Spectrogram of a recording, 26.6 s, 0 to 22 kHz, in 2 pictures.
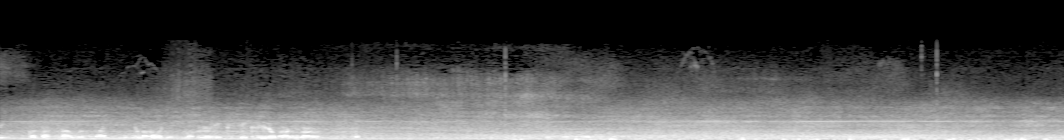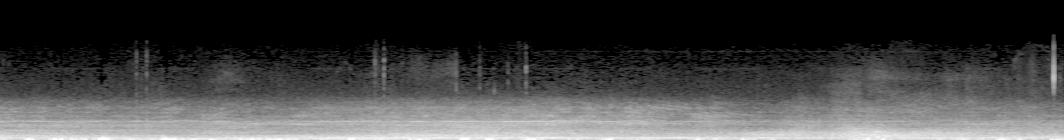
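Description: Boeing 737-8 MAX airliner idling on the ground: a steady jet whine with a faint high tone held through the middle.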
